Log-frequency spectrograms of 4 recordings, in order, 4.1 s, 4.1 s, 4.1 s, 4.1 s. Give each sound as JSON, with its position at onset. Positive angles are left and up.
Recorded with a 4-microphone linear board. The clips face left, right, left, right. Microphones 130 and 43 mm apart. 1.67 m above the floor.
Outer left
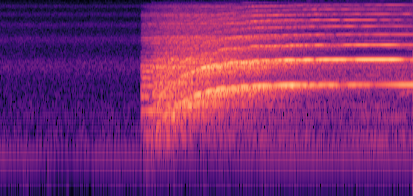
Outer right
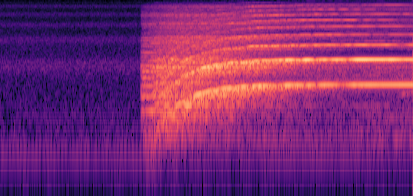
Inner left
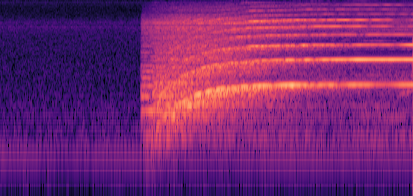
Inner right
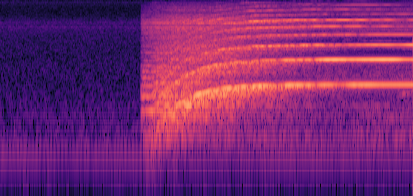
{"t": 1.4, "sound": "a siren", "side_deg": 15, "distance_m": 5.5}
